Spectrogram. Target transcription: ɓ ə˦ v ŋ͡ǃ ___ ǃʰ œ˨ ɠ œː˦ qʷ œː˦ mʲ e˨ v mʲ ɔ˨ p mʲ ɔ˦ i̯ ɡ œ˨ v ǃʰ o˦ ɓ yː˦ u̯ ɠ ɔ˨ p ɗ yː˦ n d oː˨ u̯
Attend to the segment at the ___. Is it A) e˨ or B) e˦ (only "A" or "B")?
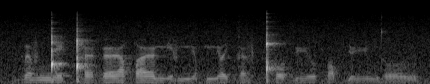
B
